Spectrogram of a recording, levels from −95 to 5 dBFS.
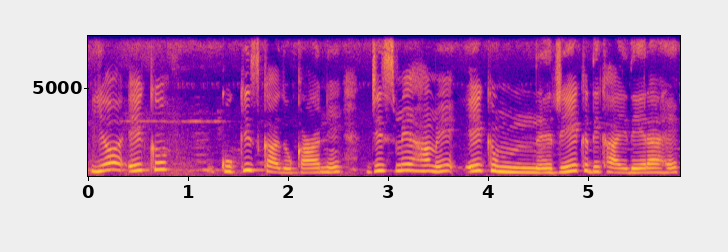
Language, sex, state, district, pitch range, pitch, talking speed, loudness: Hindi, female, Gujarat, Valsad, 245-335 Hz, 290 Hz, 140 wpm, -13 LUFS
